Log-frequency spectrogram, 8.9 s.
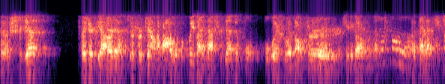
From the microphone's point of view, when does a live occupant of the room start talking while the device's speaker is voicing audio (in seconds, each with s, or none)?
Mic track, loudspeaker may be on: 7.0 s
